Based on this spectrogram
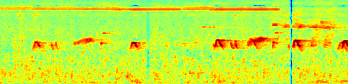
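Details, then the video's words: Wild black-naped monarch used to lure wild birds: irregular short chirps, sparse at first, then a quicker cluster near the end, over a sustained shrill insect-like tone. "Suara pikat burung keci dialam liar"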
